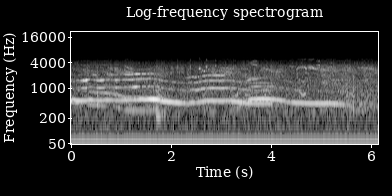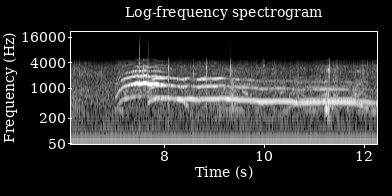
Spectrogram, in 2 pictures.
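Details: Cat versus cat fight: low wavering growl-yowls rolling on for several seconds, a louder rising wail after a short pause, then more drawn-out moaning calls with a few sharp clicks.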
